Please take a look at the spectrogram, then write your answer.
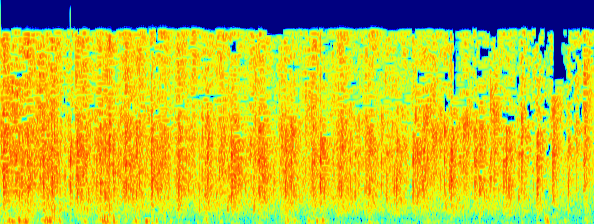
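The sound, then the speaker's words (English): An audience at a presentation applauds the presenter steadily, many hands clapping in a dense, crackling burst that holds at an even loudness for several seconds, with no voices standing out. “Before we do questions, how about a round of applause for me?”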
